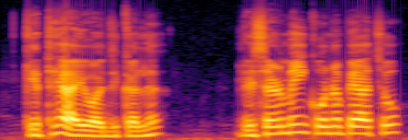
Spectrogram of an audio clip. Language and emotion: Sindhi, neutral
